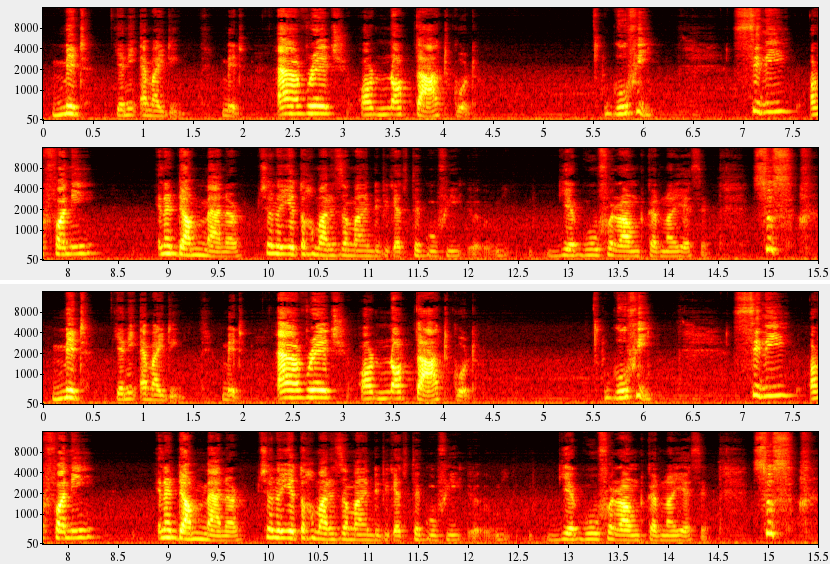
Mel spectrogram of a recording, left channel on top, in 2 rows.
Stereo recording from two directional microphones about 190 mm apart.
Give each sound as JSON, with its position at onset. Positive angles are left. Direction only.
{"t": 0.2, "sound": "speech", "side_deg": -15}
{"t": 5.5, "sound": "a woman's voice", "side_deg": -15}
